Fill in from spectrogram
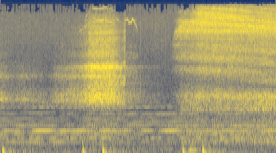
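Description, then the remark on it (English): Slow, deep breaths drawn in and let out, each airy inhale and exhale riding over a low, steady hum, with soft thumps at the start of each breath. “Breathing deeply, he began to hear the voice in the hum.”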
